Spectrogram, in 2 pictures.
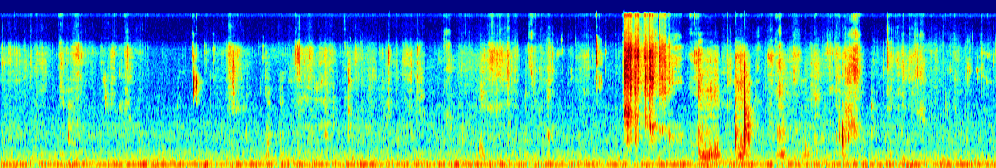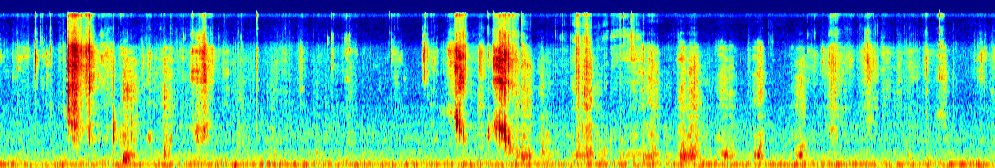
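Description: Mouth sounds of someone eating by hand: moist chewing of rice with crisp crunches from biting crackers (kerupuk) and fried food. The loudest crunches come in clusters about a third of the way in, about halfway, and about three quarters through.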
